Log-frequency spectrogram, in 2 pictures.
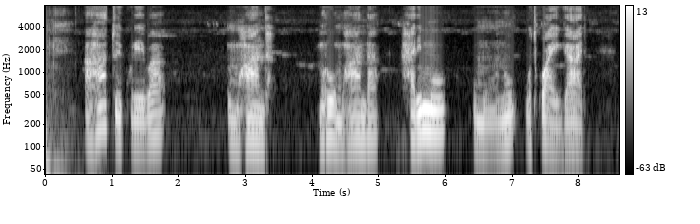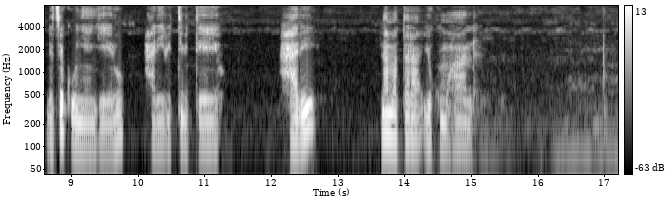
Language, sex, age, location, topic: Kinyarwanda, male, 25-35, Kigali, government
